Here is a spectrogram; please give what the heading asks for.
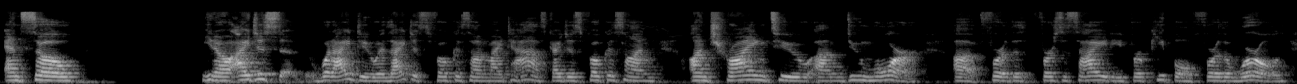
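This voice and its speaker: Woman, earnest interview guest, low-ish pitch, bright edge, roomy sound from a distance. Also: fairly even intonation, a little slow. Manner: earnest, repeats words while searching for them. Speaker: guest entrepreneur. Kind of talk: interview answers. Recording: echoey room heard from a distance.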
